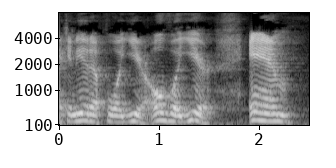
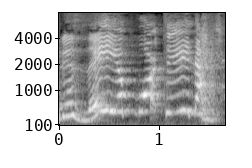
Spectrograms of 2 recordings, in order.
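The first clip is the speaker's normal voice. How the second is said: higher, louder mock station ID; radio announcer voice; 13 semitones higher, 6 dB louder than usual. Imitating the radio station announcer, laughing. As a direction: belt the call sign like a DJ.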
